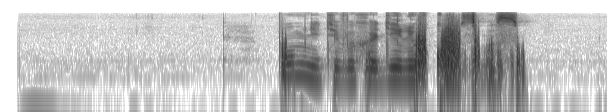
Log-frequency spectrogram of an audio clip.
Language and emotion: Russian, neutral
